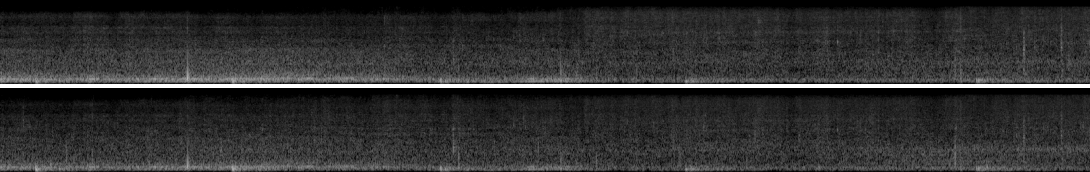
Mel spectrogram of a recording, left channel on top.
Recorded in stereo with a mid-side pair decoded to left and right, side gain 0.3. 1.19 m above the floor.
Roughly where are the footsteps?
Ahead right.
